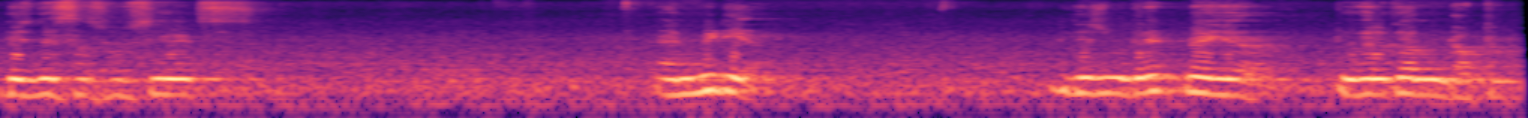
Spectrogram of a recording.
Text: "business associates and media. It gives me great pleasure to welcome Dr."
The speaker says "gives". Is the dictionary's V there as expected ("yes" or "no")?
no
